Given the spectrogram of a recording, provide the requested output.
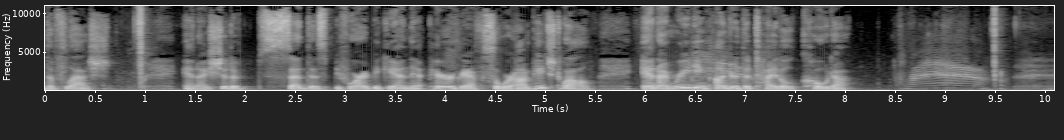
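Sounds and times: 
speech: 0:00.0 - 0:00.8, 0:01.4 - 0:08.2
elderly cat crying and meowing: 0:08.6 - 0:09.6.

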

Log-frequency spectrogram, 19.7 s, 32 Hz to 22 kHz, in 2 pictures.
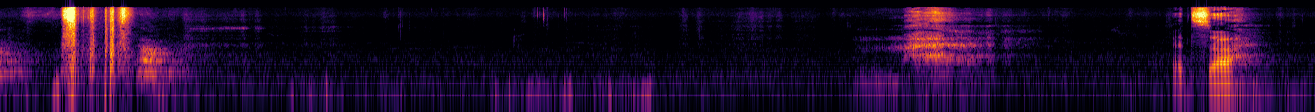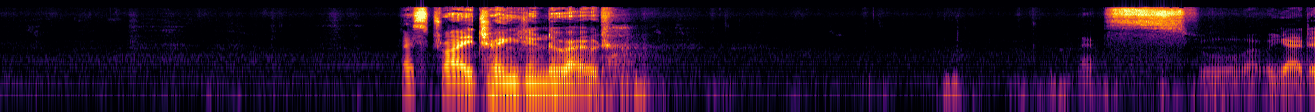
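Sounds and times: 
dog barking outdoors: 0:00.0 - 0:00.3, 0:00.9 - 0:01.6
speech: 0:08.8 - 0:09.5, 0:12.9 - 0:14.8.

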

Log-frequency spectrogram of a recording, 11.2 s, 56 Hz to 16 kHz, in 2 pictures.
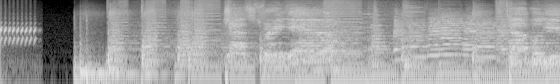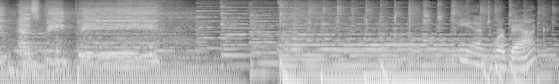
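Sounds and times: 
frog croaking in a rattling burst: 0:00.0 - 0:00.5
music: 0:01.0 - 0:11.1
speech: 0:02.4 - 0:04.2, 0:05.5 - 0:07.4, 0:10.4 - 0:11.1.

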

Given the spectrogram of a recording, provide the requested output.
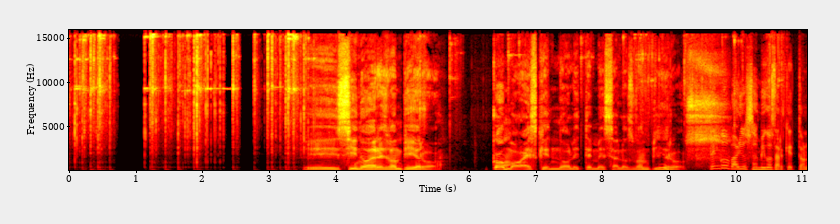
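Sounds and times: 
coins from the linings of a coffin clinking: 0:00.0 - 0:03.9, 0:05.1 - 0:09.1
speech: 0:03.5 - 0:05.6, 0:06.4 - 0:11.0.

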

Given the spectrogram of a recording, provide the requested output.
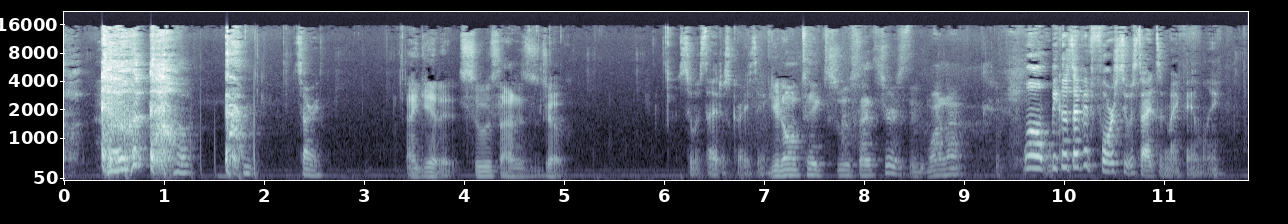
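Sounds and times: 
loud harsh coughs: 0:00.0 - 0:02.0
speech: 0:00.7 - 0:02.7, 0:03.4 - 0:05.1, 0:06.2 - 0:11.7.

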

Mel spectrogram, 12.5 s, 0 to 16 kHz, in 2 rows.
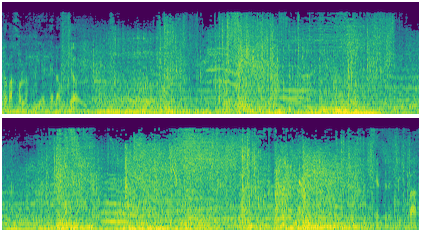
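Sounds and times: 
speech: 0:00.0 - 0:02.6, 0:11.9 - 0:12.5
massive ship's hull cracking and splitting apart: 0:01.4 - 0:06.1, 0:06.9 - 0:12.5
crashing booms: 0:07.0 - 0:12.0.

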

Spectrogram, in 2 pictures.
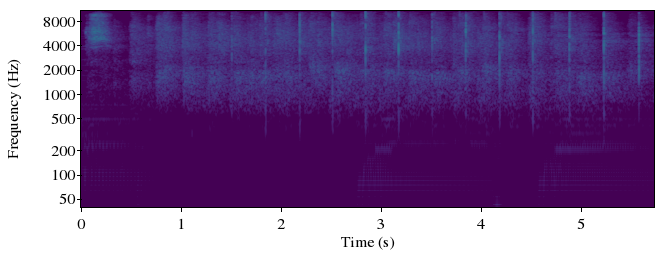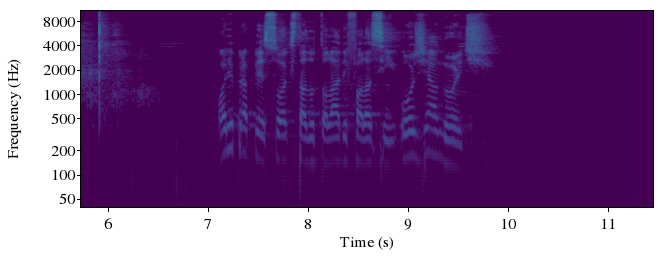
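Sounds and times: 
crowd applauding: 0:00.3 - 0:06.5
speech: 0:07.1 - 0:09.9.

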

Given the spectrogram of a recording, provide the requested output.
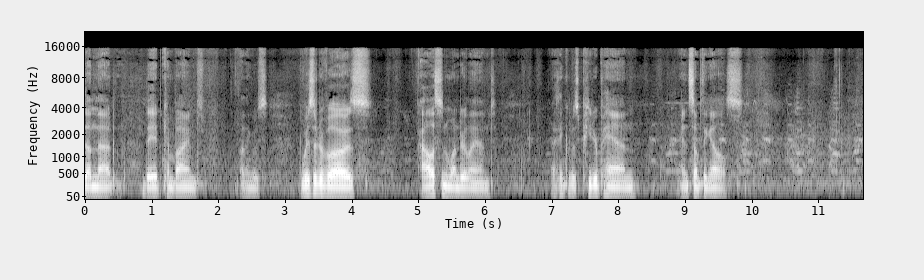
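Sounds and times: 
speech: 0:00.0 - 0:04.3, 0:05.0 - 0:06.2, 0:07.0 - 0:08.3, 0:08.9 - 0:10.0
faint outdoor background: 0:00.0 - 0:11.6
Canada geese honking: 0:02.8 - 0:11.6.

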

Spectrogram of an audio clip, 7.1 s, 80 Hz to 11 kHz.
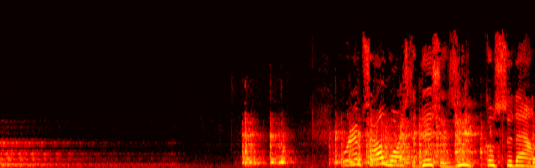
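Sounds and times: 
dishes clinking and clattering while being washed: 0:03.2 - 0:07.1
person talking: 0:04.4 - 0:07.1.

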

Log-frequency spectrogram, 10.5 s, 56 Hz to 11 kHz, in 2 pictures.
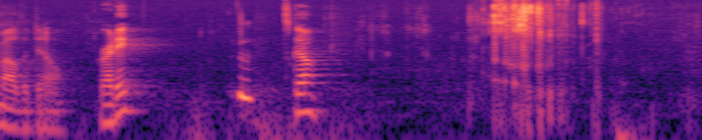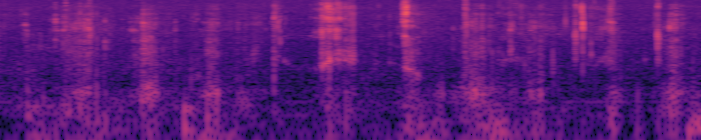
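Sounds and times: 
speech: 0:00.0 - 0:01.2, 0:01.8 - 0:02.5
biting and chewing crisp dill pickle potato chips: 0:02.8 - 0:10.5.

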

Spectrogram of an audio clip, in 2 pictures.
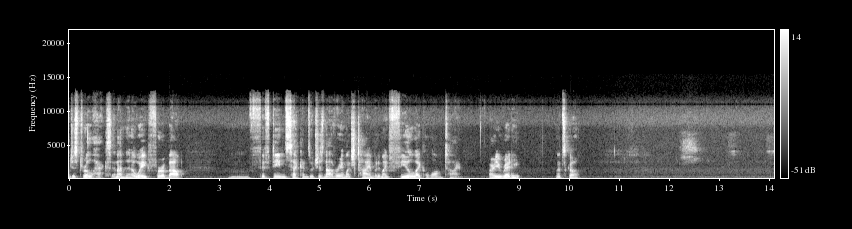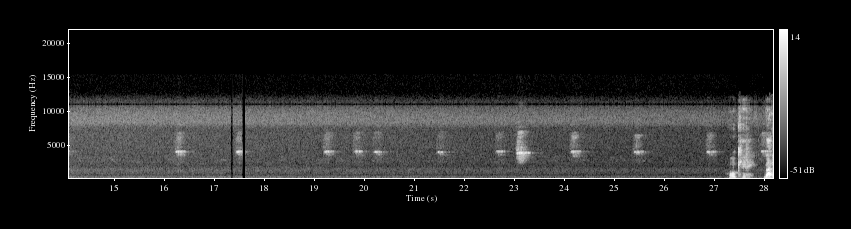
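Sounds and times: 
speech: 0:00.0 - 0:02.3, 0:03.2 - 0:09.1, 0:09.7 - 0:10.3, 0:27.3 - 0:28.1
low ambient hum: 0:00.0 - 0:28.1
bird chirps from outside a window: 0:12.2 - 0:14.3, 0:16.2 - 0:16.6, 0:19.2 - 0:20.5, 0:21.4 - 0:21.8, 0:22.6 - 0:23.5, 0:24.1 - 0:24.4, 0:25.4 - 0:25.7, 0:26.8 - 0:27.2.

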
